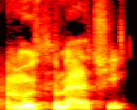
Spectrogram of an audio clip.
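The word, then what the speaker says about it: Musumeci: Yeah Musamei. Musamei maybe the best in the world at his at his weight.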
